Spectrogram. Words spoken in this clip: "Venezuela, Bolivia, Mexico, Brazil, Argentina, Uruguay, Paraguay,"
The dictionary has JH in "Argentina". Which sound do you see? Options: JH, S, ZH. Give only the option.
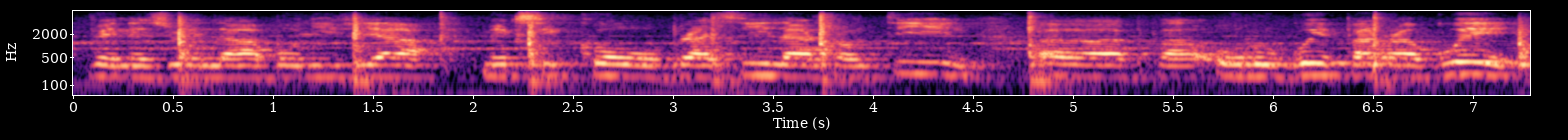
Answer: ZH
